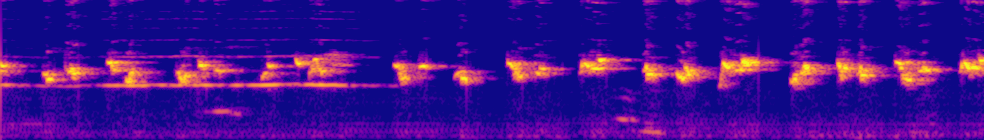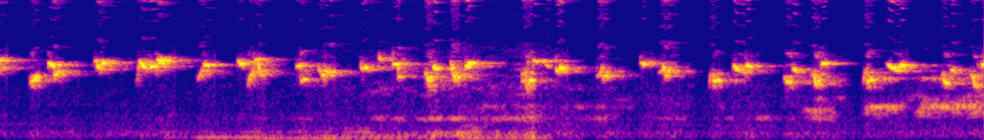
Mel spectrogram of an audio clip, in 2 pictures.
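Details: A female sooty-headed bulbul, in breeding condition, calls the male: a continuous run of brisk, chattering chirps, each note sliding up and down, delivered several per second with hardly a pause. A faint low thump appears partway.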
